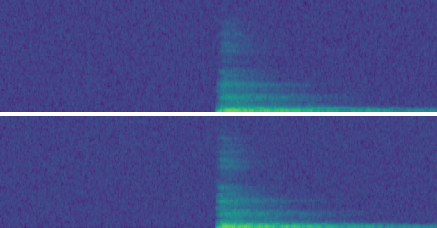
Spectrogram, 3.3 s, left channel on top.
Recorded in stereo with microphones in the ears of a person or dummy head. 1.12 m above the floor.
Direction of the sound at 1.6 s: 30° right (ahead or behind).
